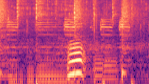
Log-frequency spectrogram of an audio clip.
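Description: Soft background music with steady held tones, and a short vocal sound from a man about a second in.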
